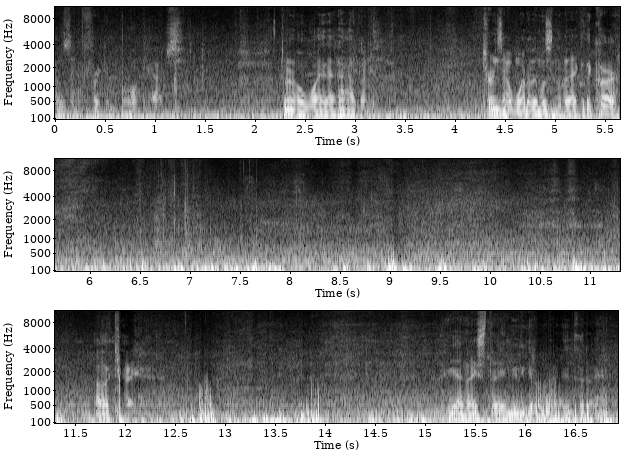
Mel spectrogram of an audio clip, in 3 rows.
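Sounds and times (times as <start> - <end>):
breeze buffeting the microphone: 0.0 - 16.9
speech: 0.1 - 3.4, 4.3 - 6.0, 11.7 - 13.0, 15.2 - 16.9.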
